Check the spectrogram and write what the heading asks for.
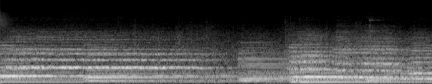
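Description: A youth choir singing long held chords, moving to new chords about a second in and again between two and three seconds in, accompanied on a digital piano.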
